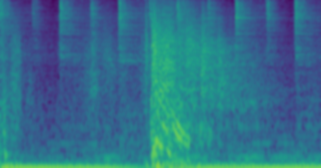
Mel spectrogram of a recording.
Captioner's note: grunting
